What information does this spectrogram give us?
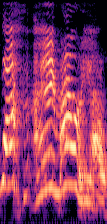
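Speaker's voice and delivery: squeaky cartoon sidekick voice, very high, very loud, swooping. Describing how Toad always talks in the trailer, in a Toad voice. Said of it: "Toad always talks like this".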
